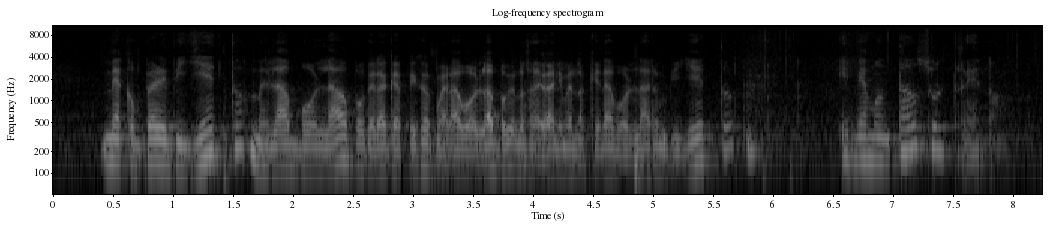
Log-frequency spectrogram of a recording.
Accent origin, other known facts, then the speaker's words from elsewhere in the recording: Peru; Guarda che io sono del Perù.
